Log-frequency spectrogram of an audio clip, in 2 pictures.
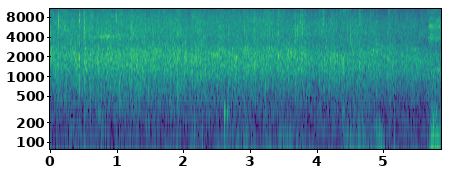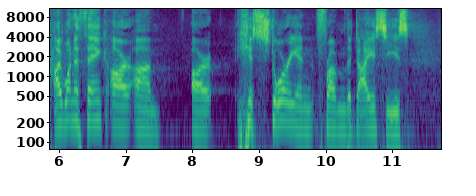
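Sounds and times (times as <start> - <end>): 
round of applause: 0.0 - 6.3
speech: 5.9 - 11.5.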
